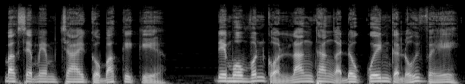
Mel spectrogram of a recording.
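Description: A man's voice: medium pitch, sing-song, moderate pace, no echo, soft background music, lightly acted. A man voicing a jealous, weepy middle-aged village wife who pleads through tears. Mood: tearful. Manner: tearful, wailing pleading.

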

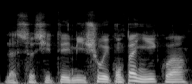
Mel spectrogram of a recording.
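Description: A man's voice: fairly low pitch, brisk, a little mellow, no room sound, clean studio sound, close to an everyday voice. A man voicing a cynical greedy swindler. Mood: scheming. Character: cynical greedy male swindler, scheming partner.

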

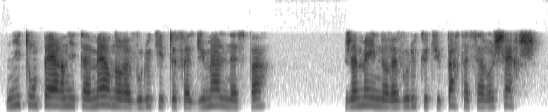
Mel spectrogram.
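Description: A woman's voice: medium pitch, fairly even intonation, quick pace, voice pushed up, natural voice. An anxious, earnest teenage girl, voiced by a woman pleads in a raised, urgent voice. She sounds close to tears and insistent. The recording is dull and lo-fi. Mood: pleading.

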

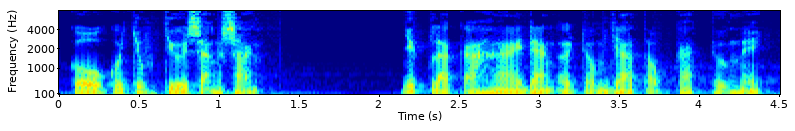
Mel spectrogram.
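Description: A man with a low voice tells a dramatic story in steady, scripted narration. He, and faint music plays behind him. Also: moderate pace.

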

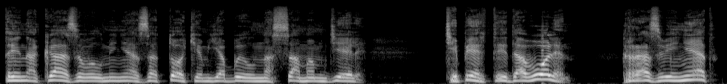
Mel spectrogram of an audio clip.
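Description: A worn-out old man speaks low and slowly, often sinking into a breathy whisper, voiced by a male audiobook reader. His voice carries a gravelly edge, and the recording sounds dry and close to the mic. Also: darkish tone, no room sound. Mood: pleading, reproachful. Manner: tired, low, half-whispered. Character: weary old man, worn out and quietly refusing. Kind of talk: audiobook character reading.

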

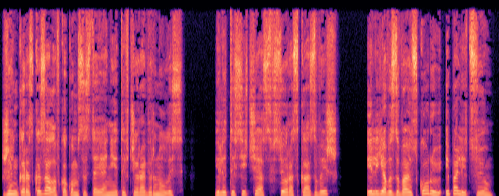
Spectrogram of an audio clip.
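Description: A woman's voice: mid-range voice, normal speed, a little mellow, dry recording, studio quality, lightly acted. A woman voicing a stern, bossy young woman friend, insistent and pushing. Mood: demanding. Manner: insistent, raised voice.

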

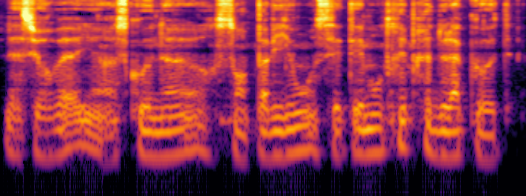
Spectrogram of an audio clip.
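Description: A man narrating a historical adventure novel as an audiobook, measured and dramatic. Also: on the low side, steady tone, vocal fry, mellow, breathy edge. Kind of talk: scripted narration.

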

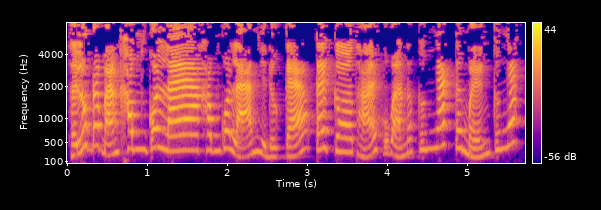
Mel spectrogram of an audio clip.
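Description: Lively, animated woman telling a ghost story. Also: high voice, moderate pace. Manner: dramatic, addresses listeners directly.

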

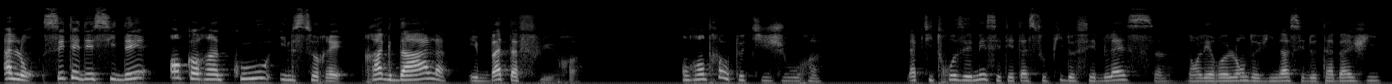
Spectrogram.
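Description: Woman narrator, audiobook, expressive lively reading, middle pitch. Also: unhurried, no room sound. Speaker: audiobook reader.

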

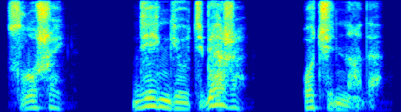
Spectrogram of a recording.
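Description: A woman putting on a hoarse, brusque young woman. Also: sits low, sing-song, normal speed, mellow, dry recording, studio quality. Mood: urgent. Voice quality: hoarse giggly voice. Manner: brusque and demanding. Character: brash, pushy young woman chasing money.

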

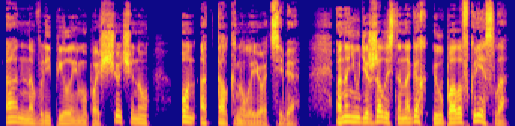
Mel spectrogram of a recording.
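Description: A man reading an audiobook with steady, dramatic storytelling. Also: on the low side, fairly quick, no room sound, studio quality. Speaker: audiobook reader. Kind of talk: audiobook narration.

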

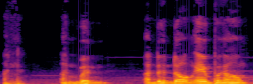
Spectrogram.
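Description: A man voicing a grieving young woman who pleads in a high, tearful voice. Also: normal speed, gravelly, a little mellow, soft background music.

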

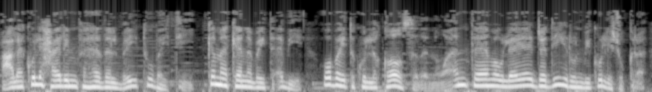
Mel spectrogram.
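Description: A man's voice: a little high, very animated, moderate pace, darkish tone. A man playing a bitter ex-convict, pleading. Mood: hopeful. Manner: pleading, complaining. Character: grown man freshly out of prison, bitter and pleading. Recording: slightly dull recording, faint music.

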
